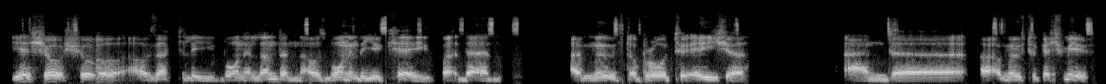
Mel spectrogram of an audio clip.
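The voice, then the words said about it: Hard-to-place South African-British accent. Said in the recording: “that accent is one of the most difficult to work out in the world... maybe born in South Africa, moved to the UK... that's a riot... one of the hardest accents I've ever heard in my life”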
